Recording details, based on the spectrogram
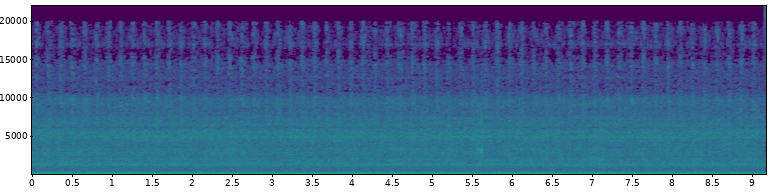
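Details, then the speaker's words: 2006 Hummer H3, engine still warming (about 138°F), idling: steady low idle with slightly uneven lumpy pulse, no knock or tick; rough idle and low-idle stalling complaint, dirty throttle body suspected. "customer complaint is that it they're experiencing rough idle and at times when they slow down or decrease speed, come to a red light or a stop sign, they notice that the idle gets so low"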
